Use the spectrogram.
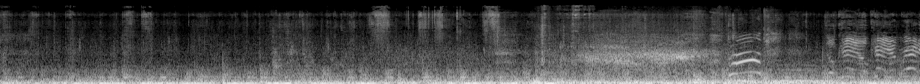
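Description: vehicle, car driving

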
